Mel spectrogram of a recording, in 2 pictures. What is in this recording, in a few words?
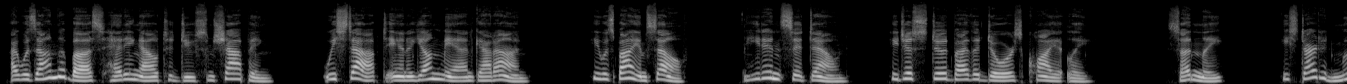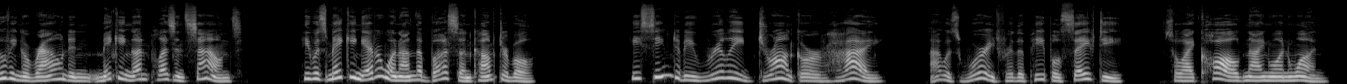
female american voice over character; english american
